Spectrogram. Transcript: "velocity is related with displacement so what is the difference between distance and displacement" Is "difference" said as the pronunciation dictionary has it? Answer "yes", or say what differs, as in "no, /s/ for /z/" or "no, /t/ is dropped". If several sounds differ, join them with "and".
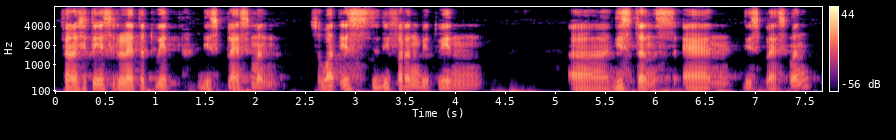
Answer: no, /s/ is dropped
